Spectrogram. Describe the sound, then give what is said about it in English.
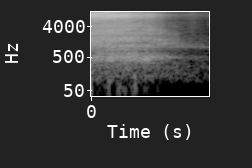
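A single soft exhale, a faint airy hiss that tapers off over about a second and a half, with no talk. “Inhale. And exhale.”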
